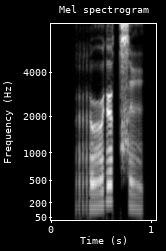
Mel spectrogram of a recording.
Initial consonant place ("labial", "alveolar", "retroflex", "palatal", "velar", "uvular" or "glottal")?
alveolar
